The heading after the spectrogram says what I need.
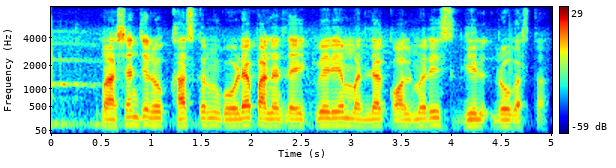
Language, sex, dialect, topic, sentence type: Marathi, male, Southern Konkan, agriculture, statement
